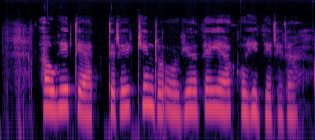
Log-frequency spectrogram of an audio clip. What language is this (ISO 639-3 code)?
kik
